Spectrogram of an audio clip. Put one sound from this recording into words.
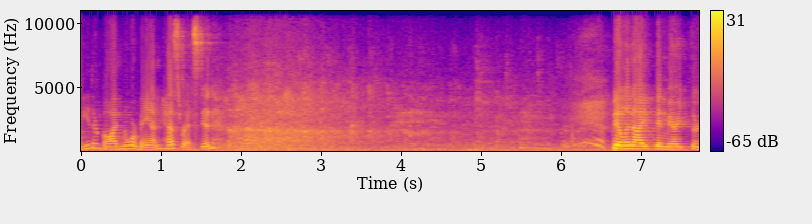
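A middle-aged woman speaks with animation through a microphone.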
